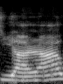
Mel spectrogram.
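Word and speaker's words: ירה: The Hebrew word for teach interestingly is yara. So the it's pronounced as yara which means to direct the flow of water also like rainfalling.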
